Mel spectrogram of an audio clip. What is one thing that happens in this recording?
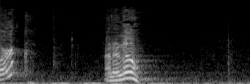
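A young man answers briefly.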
